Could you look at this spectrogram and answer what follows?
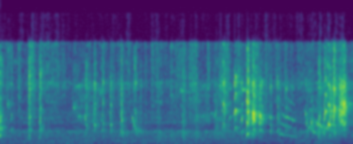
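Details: Budgerigars chirping: a scatter of short, high, sharp chirps, growing denser and louder toward the end, with a faint steady hum underneath.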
